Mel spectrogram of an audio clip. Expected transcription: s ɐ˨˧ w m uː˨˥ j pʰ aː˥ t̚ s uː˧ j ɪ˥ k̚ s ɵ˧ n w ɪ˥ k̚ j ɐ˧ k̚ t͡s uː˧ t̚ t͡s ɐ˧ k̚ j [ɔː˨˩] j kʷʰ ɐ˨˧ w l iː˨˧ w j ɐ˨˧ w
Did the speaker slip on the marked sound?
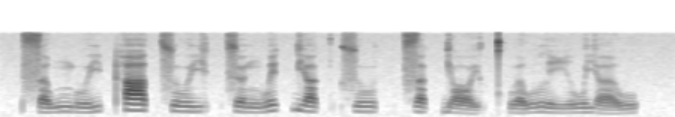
no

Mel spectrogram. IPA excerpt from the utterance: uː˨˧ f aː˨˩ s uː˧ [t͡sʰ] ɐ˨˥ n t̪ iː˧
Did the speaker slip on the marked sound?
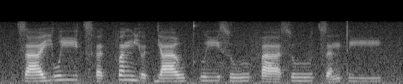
yes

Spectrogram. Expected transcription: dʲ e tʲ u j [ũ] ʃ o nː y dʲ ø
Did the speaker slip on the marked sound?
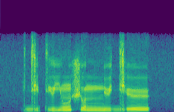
no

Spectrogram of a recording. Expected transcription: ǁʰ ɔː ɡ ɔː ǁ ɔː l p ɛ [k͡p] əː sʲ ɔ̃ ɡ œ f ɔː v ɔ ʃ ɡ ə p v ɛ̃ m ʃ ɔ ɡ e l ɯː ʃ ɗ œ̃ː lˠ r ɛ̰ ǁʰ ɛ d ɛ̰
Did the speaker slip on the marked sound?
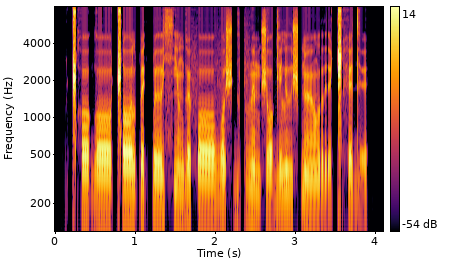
no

